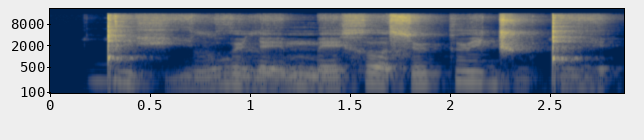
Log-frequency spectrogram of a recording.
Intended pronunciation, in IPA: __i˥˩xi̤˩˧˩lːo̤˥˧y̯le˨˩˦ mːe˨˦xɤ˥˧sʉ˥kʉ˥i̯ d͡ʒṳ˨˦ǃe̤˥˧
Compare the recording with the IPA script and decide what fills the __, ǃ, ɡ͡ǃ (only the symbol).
ɡ͡ǃ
